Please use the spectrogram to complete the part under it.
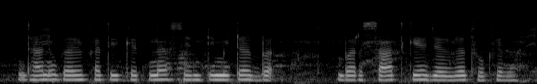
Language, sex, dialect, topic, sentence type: Bhojpuri, female, Northern, agriculture, question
